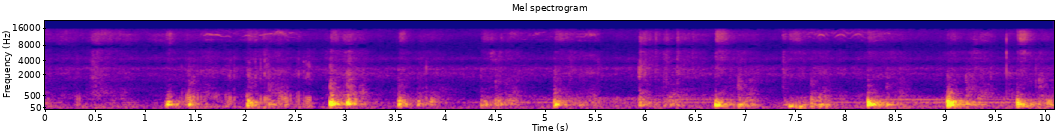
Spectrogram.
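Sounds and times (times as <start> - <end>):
footsteps on floor: 0.3 - 10.0.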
